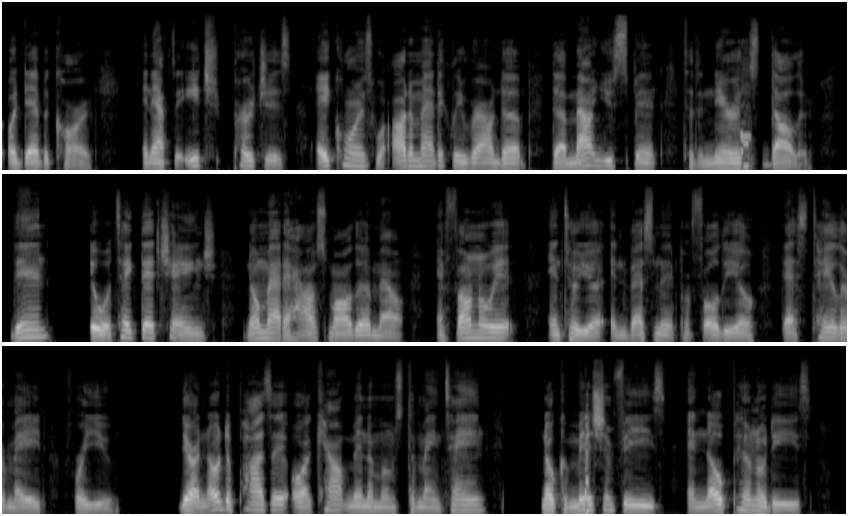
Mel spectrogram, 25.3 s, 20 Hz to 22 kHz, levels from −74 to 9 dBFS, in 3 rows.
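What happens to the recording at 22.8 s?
Just before 22.8 s the speech stutters with a repeated frames fault. From 22.72 to 22.77 s, a block of about 52 ms, which fits two compressed frames, was stored or sent twice, so the decoder plays that slice once more and the clip runs 52 ms longer. On a waveform the same short stretch of cycles appears twice back to back. On a spectrogram an identical 52 ms column of harmonics is duplicated side by side.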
